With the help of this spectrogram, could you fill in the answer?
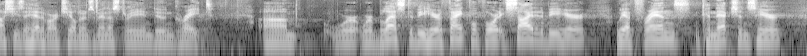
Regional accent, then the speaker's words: Spokane, Washington, United States; You know, we're from Spokane, and it's quite a ways from here.

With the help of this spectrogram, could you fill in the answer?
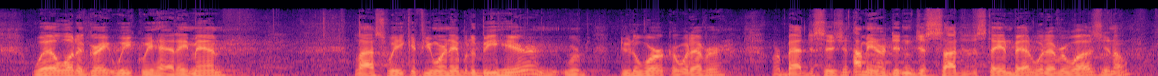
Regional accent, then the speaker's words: Illinois, United States; I grew up in Illinois, so the border states, you have to dig them.

